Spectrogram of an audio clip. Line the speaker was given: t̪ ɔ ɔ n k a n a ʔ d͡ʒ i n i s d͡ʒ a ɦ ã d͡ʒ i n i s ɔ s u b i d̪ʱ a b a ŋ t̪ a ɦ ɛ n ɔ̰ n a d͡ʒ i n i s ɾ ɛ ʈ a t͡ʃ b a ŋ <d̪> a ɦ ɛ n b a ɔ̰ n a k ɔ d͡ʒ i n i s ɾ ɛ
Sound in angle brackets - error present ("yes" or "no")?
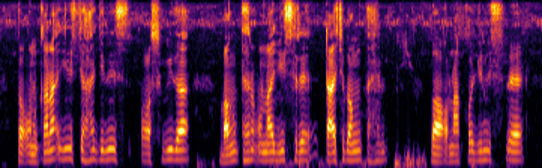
yes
